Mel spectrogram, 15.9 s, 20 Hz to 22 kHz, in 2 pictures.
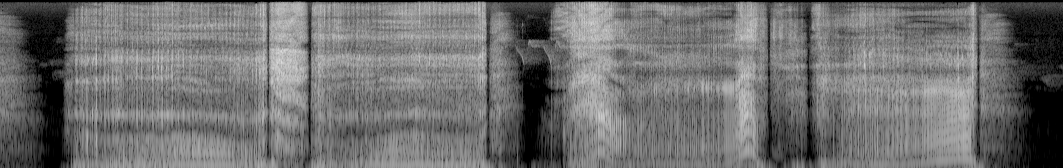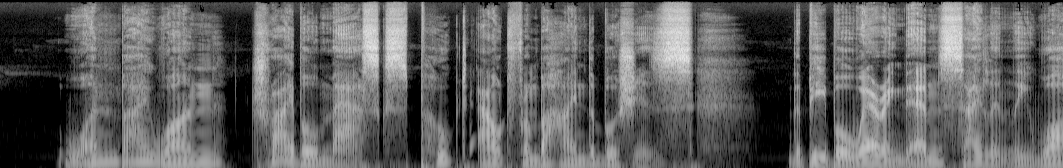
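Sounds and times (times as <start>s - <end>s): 
dinosaurs growling and roaring at a camp: 0.0s - 7.5s
speech: 8.6s - 15.9s.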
